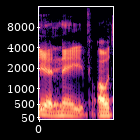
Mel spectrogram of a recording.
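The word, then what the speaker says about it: Neave: yeah sometime let's let's run it back it's Nave hi we're from England and we're having a debate about how you would pronounce my name spell NE e a v e ne e a v yeah Nave I would say Nave Nave is that an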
